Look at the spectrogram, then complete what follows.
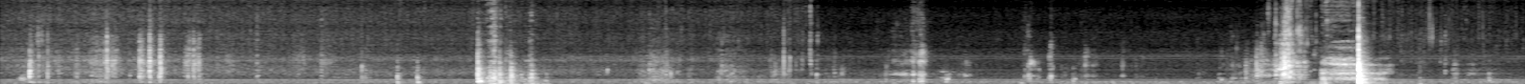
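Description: Cola fizzing and crackling over ice in a glass mug, with scattered small clinks. Near the end comes a cluster of clinks and a sharp knock as the glass mug is set down on the countertop, all over a faint steady hum.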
